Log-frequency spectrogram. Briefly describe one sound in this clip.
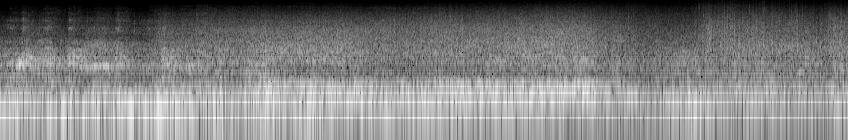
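Many motorcycle engines roar and rev loudly together outdoors.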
